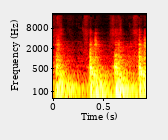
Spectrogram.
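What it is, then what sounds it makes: Loose, worn driveshaft universal joint. A worn steel universal joint on a driveshaft clunks four times as the driveshaft is grabbed and rotated by hand, giving dull, low-pitched knocks with little ring. The clunks come from excessive play in the loose, worn U-joint.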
